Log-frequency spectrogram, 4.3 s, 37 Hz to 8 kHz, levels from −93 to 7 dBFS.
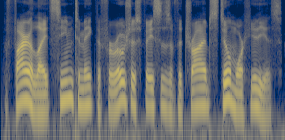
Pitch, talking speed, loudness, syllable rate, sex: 125 Hz, 195 wpm, -21 LUFS, 5.3 syllables/s, male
